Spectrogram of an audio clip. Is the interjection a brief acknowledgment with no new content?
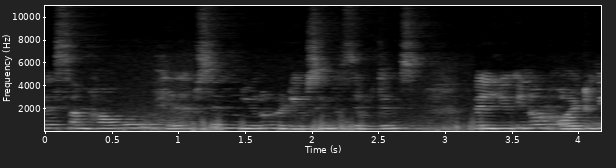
Yes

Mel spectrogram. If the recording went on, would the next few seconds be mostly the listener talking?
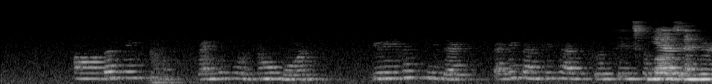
Yes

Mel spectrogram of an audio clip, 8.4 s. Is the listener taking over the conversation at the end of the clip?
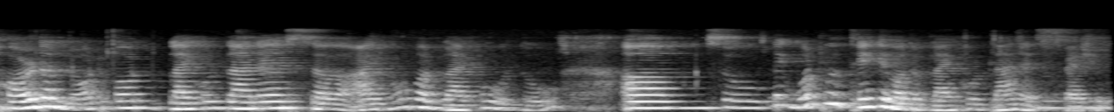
Yes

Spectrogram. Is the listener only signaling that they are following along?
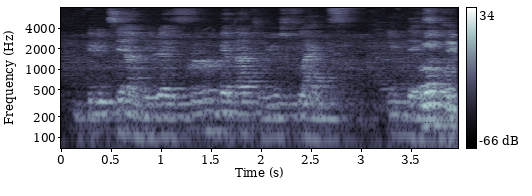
No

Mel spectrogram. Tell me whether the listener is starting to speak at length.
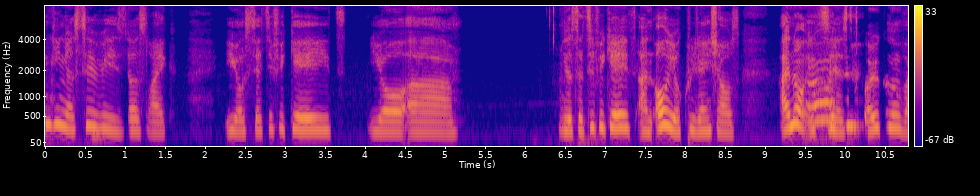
No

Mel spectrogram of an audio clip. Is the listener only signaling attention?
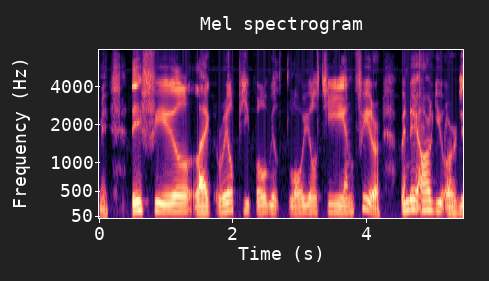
Yes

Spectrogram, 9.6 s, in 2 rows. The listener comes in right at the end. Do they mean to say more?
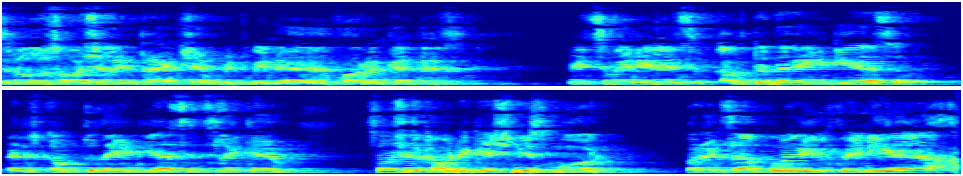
No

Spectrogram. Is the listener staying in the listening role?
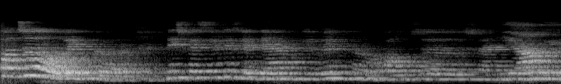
No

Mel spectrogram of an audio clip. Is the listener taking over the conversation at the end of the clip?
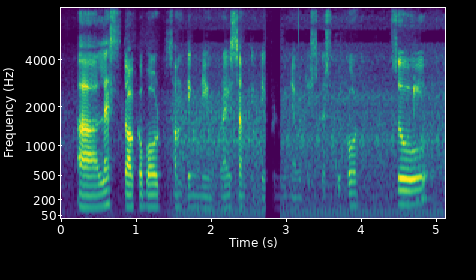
No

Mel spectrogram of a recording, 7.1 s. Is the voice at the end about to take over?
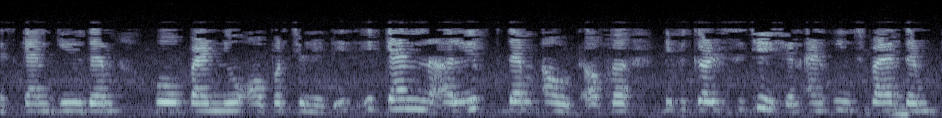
No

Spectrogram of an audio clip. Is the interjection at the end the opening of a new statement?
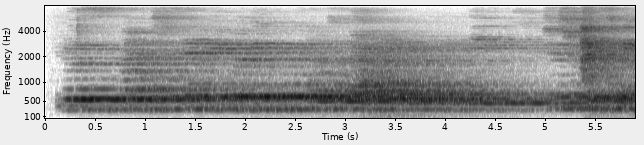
Yes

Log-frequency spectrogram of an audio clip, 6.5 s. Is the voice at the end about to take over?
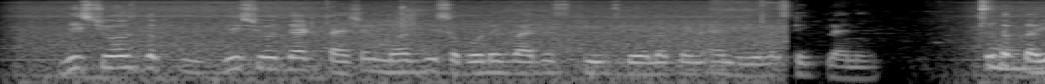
No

